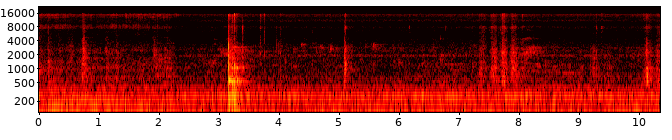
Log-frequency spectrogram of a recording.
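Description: A broad cleaver cutting salted squid on a plastic cutting board: irregular knocks of the blade against the board, the loudest about three seconds in.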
